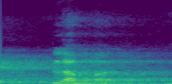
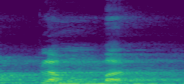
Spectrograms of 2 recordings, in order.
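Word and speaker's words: plumber: Land of 5 reverse, Haridwar, Hindi दिवस, microscope and प्लमर। येस, इट is pronounced प्लमर, नॉट प्लम्बर।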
